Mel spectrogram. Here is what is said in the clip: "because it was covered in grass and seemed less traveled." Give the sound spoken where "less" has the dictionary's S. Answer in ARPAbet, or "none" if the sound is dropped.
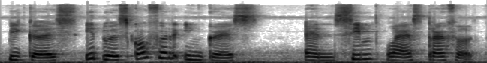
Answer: S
